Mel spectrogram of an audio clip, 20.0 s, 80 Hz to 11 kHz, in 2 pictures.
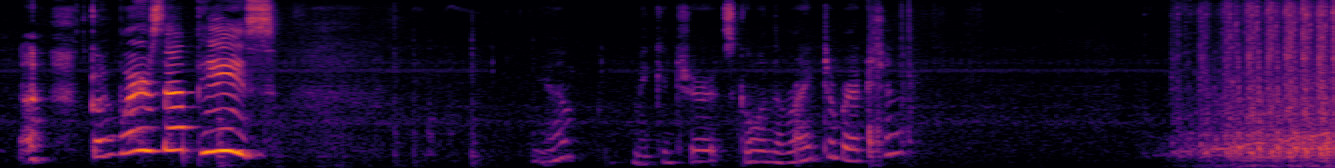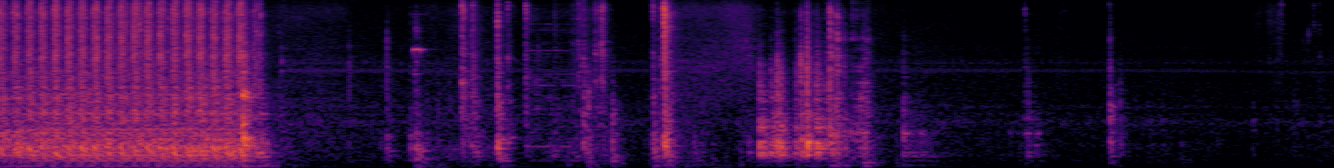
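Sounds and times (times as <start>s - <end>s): sewing machine stitching: 8.6s - 12.1s.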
